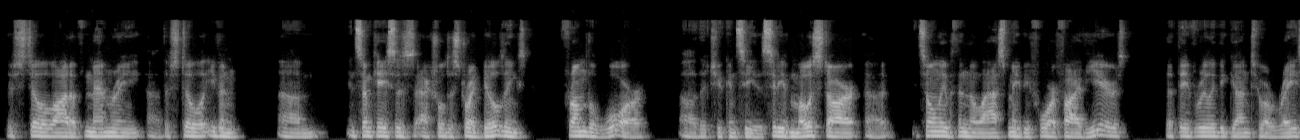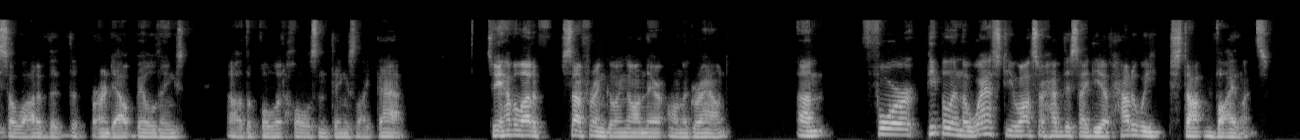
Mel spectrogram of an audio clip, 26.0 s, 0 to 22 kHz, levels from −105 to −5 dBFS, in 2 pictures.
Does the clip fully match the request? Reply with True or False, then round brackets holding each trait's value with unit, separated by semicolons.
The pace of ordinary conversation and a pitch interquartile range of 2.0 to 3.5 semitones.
False (210 wpm; 2.7 semitones)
